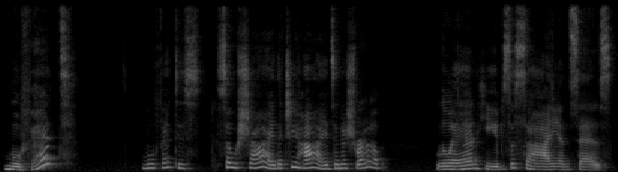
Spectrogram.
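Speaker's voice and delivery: put-on lively read-aloud for kids; children's story narration; storybook reading. A narrator's reading. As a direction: read the rhyme to a class. Reading picture book aloud.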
